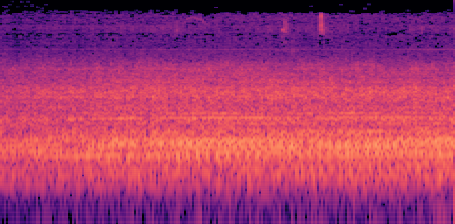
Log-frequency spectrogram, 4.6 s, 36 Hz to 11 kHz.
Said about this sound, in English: Okay. Nobody. We have traffic. Like 285.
